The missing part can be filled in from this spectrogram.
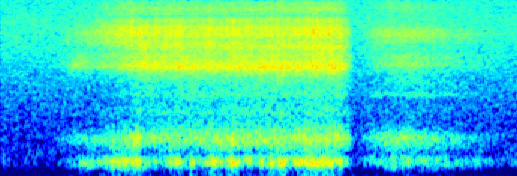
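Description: One long rattling snore on the in-breath, then a softer out-breath: a single snore.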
